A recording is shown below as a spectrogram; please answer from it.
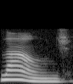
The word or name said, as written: lounge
